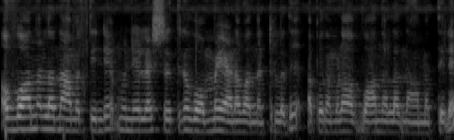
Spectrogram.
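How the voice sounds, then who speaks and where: A woman's voice: mid-range voice, steady tone, mellow. A woman teaching an online recitation class, patiently explaining each sound step by step. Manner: patient step-by-step instruction with slow chanted recitation.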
